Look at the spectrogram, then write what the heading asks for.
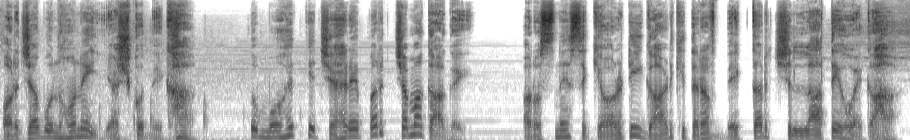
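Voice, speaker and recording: A man narrating a scripted drama story in an expressive storytelling style. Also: medium pitch, moderate pace, slightly rough.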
